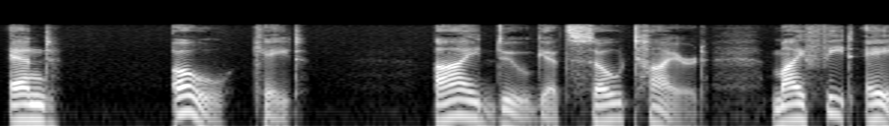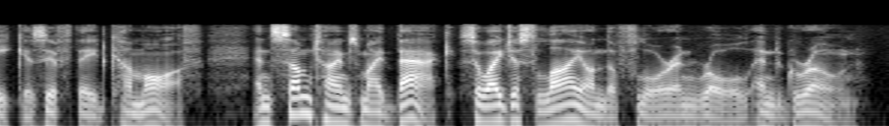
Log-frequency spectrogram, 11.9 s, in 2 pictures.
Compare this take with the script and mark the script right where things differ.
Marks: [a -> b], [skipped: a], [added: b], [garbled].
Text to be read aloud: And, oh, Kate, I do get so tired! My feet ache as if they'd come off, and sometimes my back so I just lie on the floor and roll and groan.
And, oh, Kate, I do get so tired! My feet ache as if they'd come off, and sometimes my back so I just lie on the floor and roll and groan.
